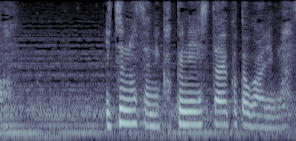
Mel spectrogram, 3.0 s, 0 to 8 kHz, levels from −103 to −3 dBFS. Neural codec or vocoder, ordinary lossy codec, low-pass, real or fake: none; none; none; real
